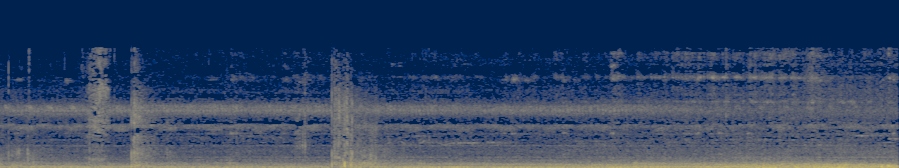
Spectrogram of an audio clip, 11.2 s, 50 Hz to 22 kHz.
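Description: Train 18 electric multiple-unit trainset approaching and running past, its wheels on the rails and a low steady hum growing louder as it draws near. Two sharp clicks sound about two and four seconds in.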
